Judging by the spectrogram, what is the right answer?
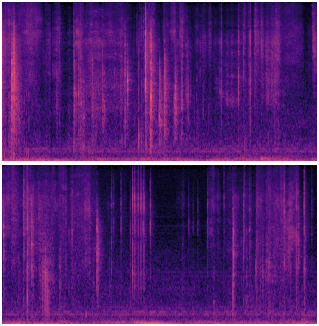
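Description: Glossy magazine pages being turned and handled: paper rustling and crinkling in several short, scattered bursts as the pages are flipped, with a sharp click at the very start.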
